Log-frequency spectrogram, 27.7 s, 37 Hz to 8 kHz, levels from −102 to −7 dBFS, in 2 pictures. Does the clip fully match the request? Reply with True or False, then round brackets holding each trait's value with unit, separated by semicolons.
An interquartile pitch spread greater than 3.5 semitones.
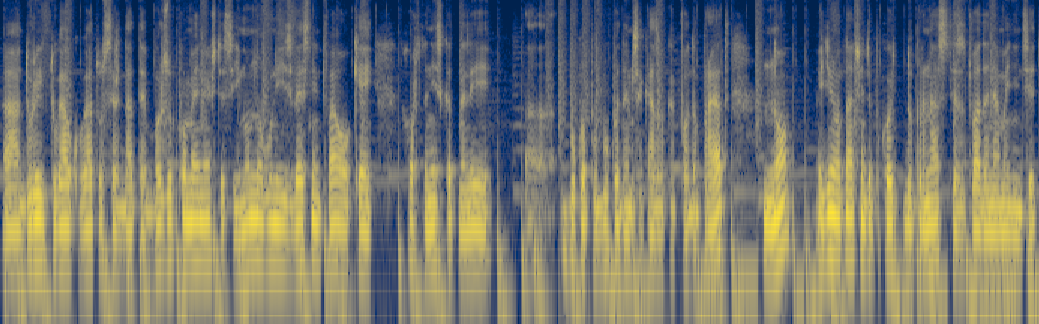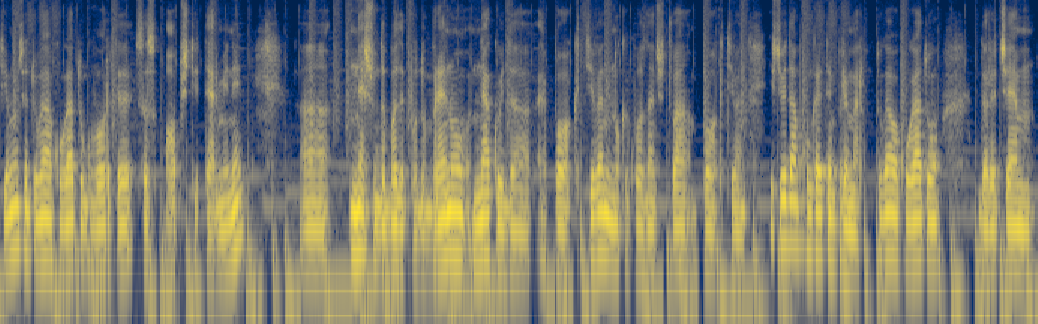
False (2.8 semitones)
